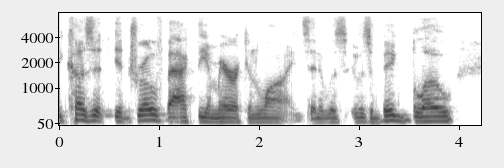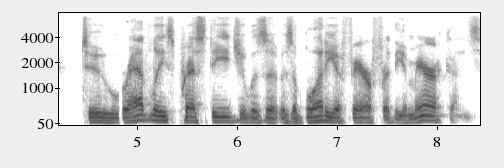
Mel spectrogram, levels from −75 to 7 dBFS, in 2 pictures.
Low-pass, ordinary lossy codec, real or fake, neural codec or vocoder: 7.2 kHz; AAC, 48 kbps; real; none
